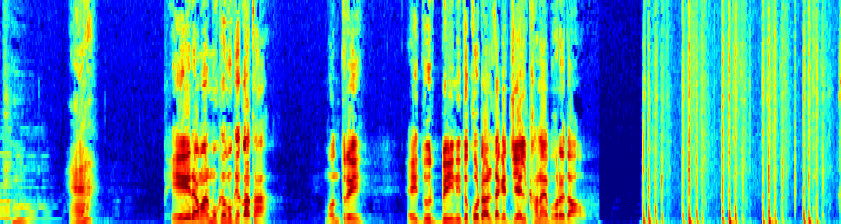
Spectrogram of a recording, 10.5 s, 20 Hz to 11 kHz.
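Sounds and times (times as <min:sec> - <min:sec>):
speech: 0:00.1 - 0:01.2, 0:02.2 - 0:03.4, 0:04.0 - 0:07.4
hooves of a galloping horse carrying a rider: 0:08.0 - 0:10.5.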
